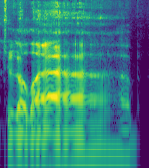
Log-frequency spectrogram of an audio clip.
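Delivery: very slow, soft and ominous; slow ominous echo. Acted. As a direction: drag it out like a spooky tease.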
